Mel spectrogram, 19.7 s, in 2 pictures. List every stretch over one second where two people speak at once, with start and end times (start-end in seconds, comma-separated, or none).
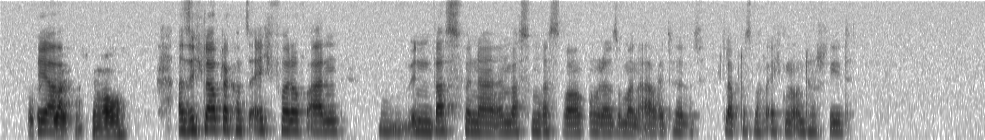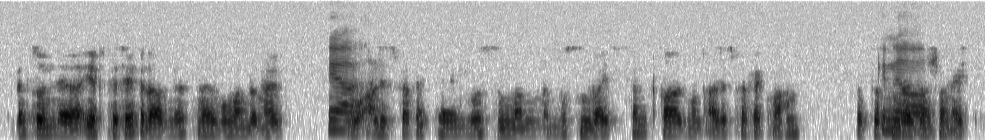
none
